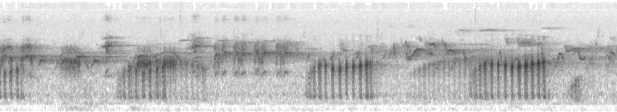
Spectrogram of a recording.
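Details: Frogs croaking at dawn over a small lake on a forest edge: loud pulsed, rattling bursts about half a second long, repeated every second or so, with high bird chirps and twittering layered over the chorus.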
